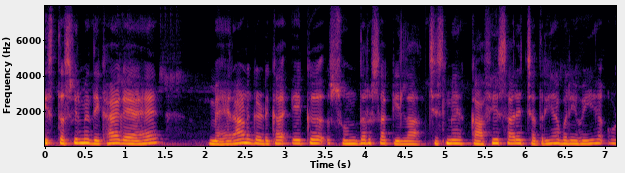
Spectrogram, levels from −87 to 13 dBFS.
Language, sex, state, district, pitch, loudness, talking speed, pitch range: Hindi, male, Rajasthan, Nagaur, 190 Hz, -15 LUFS, 170 wpm, 175-200 Hz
